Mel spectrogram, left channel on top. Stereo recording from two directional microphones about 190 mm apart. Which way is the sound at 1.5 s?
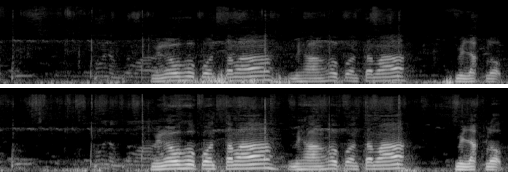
15° right (ahead or behind).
